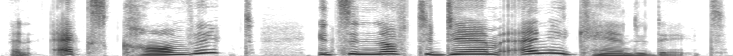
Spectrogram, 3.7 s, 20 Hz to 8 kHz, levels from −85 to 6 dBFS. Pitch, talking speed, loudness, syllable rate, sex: 285 Hz, 130 wpm, -19 LUFS, 4.7 syllables/s, female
